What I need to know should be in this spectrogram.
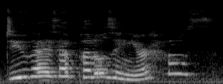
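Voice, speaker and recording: A woman's voice: extremely high pitch, big pitch swings, normal speed, vocal fry, darkish tone. A woman teacher reading a children's storybook aloud, expressively, with questions and asides addressed straight to young listeners.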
